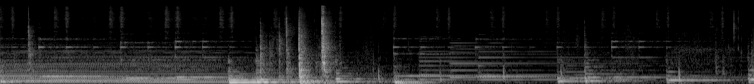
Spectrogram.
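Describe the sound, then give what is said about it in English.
A closet door swings and shuts with a couple of dull wooden knocks and a low thunk, against a steady humming tonal background with no one talking. “Should I close this door?”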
